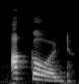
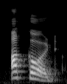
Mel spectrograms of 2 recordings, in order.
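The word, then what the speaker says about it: awkward: में, मैंने बताया था ब्रिटिश प्रोनाउंसिएशन में आर को तो ये साउंड ही नहीं करते, so what do you call it, अकर्ड। अकर्ड जिसमें आर का साउंड नहीं आ रहा है।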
